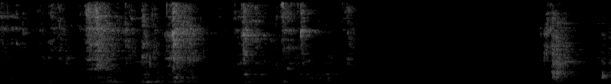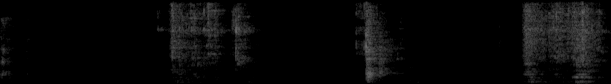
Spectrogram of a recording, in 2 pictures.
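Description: Faint clicks and scrapes of metal tongs against a stainless wire-mesh deep-fryer basket as crispy fried shrimp are picked out one by one, in a series of short, separate clatters about every second.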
